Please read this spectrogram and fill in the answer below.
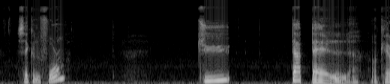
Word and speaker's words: appelles: All right, second form, tu t'appelles. Okay, remember, final S not pronounced, tu t'appelle.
